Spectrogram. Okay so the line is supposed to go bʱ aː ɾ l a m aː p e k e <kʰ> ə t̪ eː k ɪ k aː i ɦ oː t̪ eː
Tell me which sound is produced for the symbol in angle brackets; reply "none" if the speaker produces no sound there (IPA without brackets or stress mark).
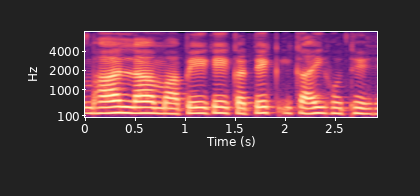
k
